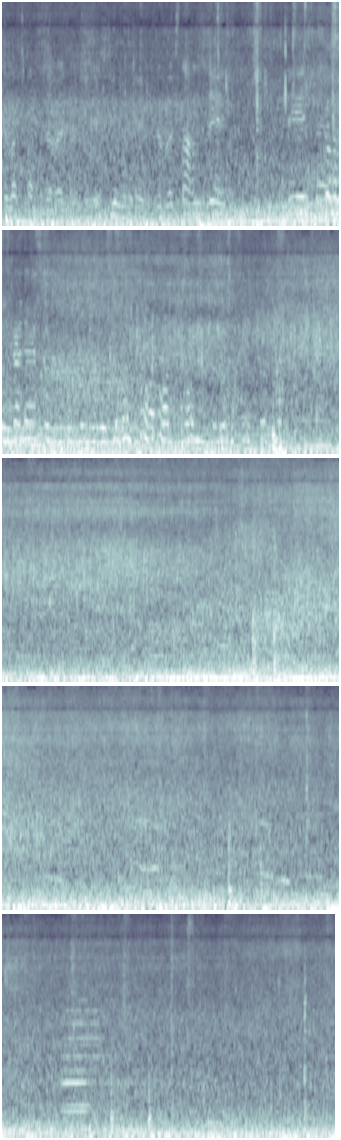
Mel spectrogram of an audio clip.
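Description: Footsteps crunch on icy pavement.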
